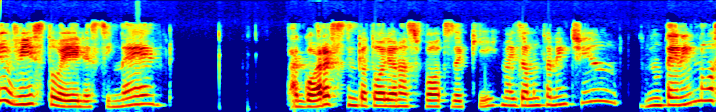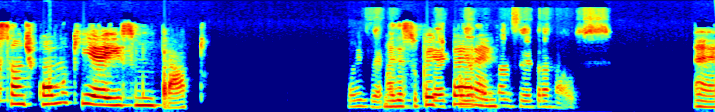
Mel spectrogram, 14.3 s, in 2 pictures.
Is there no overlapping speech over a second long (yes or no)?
no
